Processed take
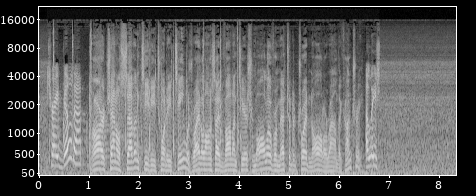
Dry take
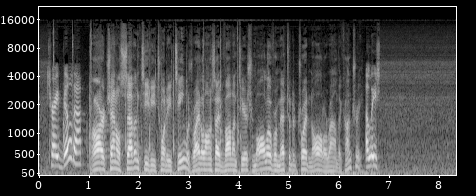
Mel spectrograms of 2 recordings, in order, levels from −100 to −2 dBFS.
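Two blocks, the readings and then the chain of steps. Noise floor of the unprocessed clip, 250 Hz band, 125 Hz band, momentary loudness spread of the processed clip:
-44 dBFS, 0.0 dB, 0.0 dB, 12 LU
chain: spectrum-flattening compressor 2:1

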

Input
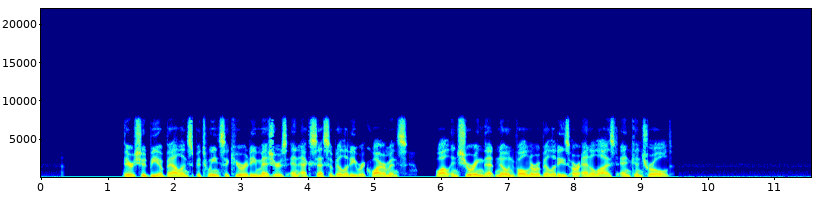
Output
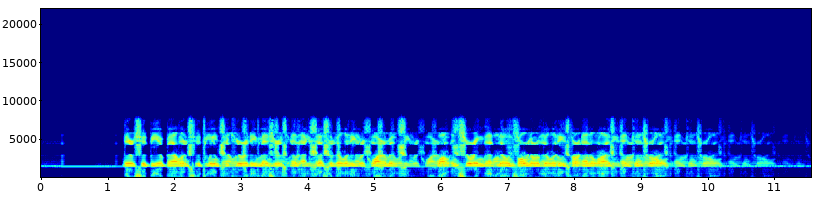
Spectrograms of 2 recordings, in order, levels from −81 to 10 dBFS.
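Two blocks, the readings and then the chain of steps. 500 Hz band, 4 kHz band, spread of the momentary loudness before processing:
-21.5 dB, +5.0 dB, 5 LU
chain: four frequency bands reordered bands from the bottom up 3142; comb 3.8 ms, depth 93%; feedback delay 809 ms, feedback 22%, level -8.5 dB; trim -2.5 dB

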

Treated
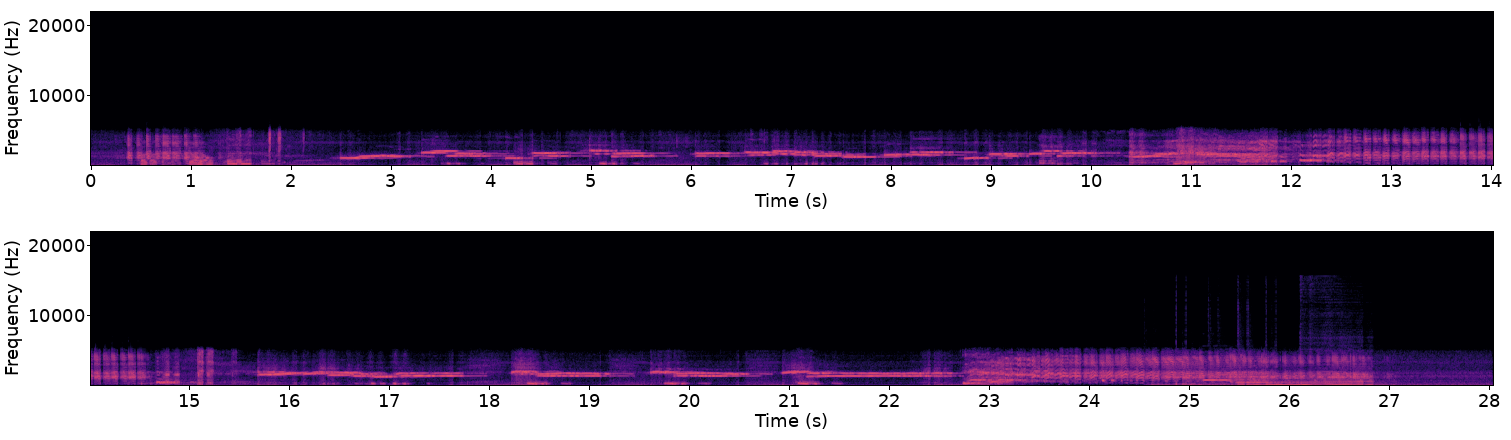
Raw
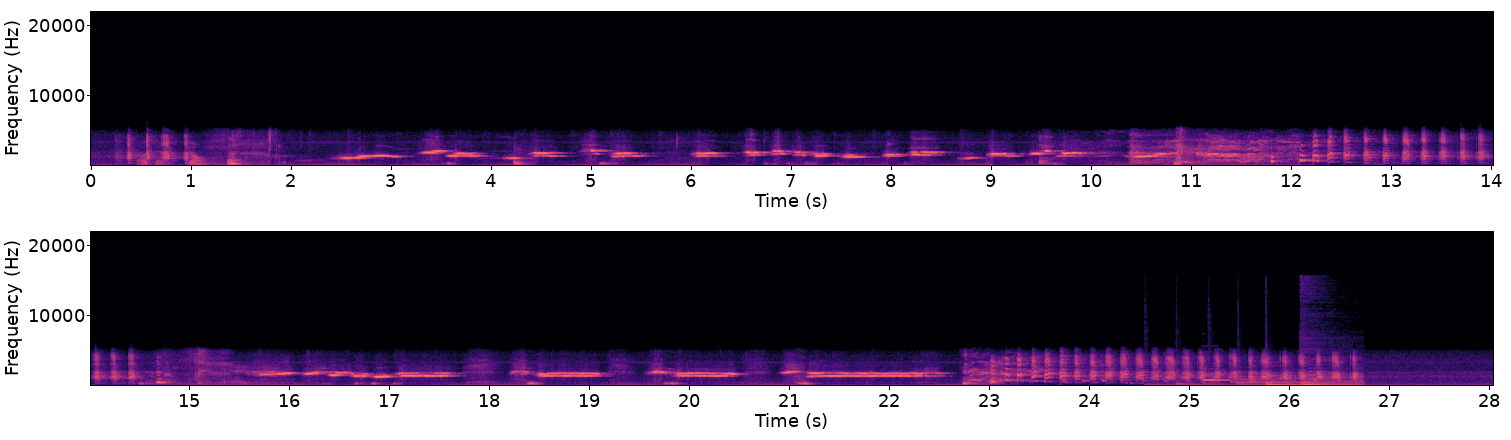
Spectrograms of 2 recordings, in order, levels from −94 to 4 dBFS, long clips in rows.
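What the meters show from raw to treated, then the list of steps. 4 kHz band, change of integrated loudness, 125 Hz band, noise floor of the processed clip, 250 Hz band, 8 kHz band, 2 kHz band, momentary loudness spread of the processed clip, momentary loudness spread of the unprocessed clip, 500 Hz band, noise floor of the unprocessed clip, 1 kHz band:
-3.0 dB, -7.0 dB, -6.0 dB, -59 dBFS, -3.5 dB, no reading, -7.0 dB, 8 LU, 12 LU, -3.0 dB, -58 dBFS, -7.5 dB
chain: band-stop 940 Hz, Q 17; level held to a coarse grid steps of 22 dB; multi-tap echo 90/102/338 ms -6.5/-5.5/-17 dB; trim +5 dB

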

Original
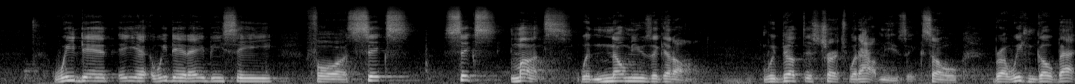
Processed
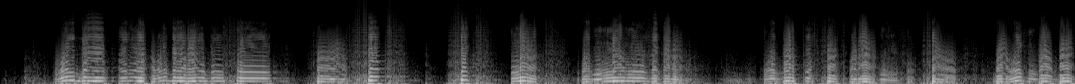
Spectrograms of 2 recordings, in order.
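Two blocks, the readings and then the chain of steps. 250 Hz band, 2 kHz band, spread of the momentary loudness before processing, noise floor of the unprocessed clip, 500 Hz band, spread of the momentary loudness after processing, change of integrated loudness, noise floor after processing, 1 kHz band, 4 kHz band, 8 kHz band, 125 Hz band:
-3.0 dB, -3.0 dB, 11 LU, -47 dBFS, -8.0 dB, 16 LU, -3.0 dB, -52 dBFS, -2.0 dB, -9.0 dB, -16.0 dB, +1.5 dB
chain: expander -42 dBFS; sliding maximum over 65 samples

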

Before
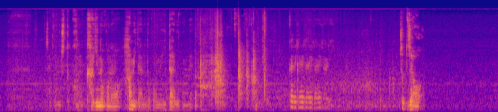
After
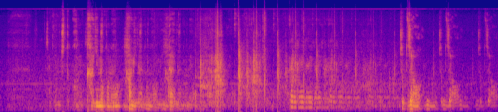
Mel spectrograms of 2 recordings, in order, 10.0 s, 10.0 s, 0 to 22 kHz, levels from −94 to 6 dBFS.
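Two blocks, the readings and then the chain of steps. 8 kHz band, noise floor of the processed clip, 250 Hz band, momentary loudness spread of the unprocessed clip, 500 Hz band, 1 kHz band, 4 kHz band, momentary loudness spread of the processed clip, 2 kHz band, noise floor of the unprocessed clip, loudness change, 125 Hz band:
+1.0 dB, -48 dBFS, +1.0 dB, 20 LU, +1.0 dB, +1.0 dB, +1.0 dB, 17 LU, +1.0 dB, -54 dBFS, 0.0 dB, +1.0 dB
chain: two-band feedback delay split 350 Hz, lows 331 ms, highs 778 ms, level -8.5 dB; Chebyshev shaper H 4 -21 dB, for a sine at -2.5 dBFS

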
